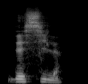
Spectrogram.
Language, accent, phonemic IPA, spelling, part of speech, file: French, France, /de.sil/, décile, noun, LL-Q150 (fra)-décile.wav
- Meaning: decile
